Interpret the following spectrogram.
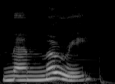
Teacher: memory with that little extra schwa syllable in the middle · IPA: /'me m(ə) ri/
